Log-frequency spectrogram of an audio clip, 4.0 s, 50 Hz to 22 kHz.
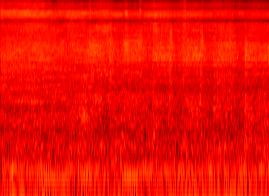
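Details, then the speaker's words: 1999 RAM 2500 Cummins diesel, 114,000 miles, wreck repair, boost leak test at about 20 after oil change, engine off: steady high airy hiss from pressurised intake; boost leak found. "Frickin' got a boost leak."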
